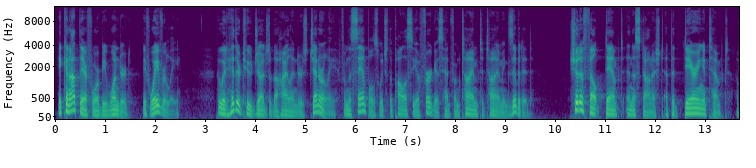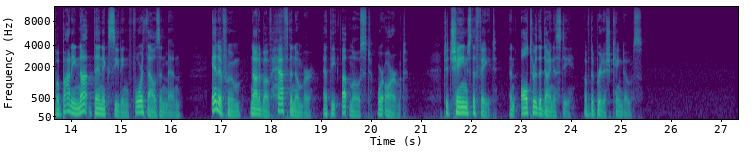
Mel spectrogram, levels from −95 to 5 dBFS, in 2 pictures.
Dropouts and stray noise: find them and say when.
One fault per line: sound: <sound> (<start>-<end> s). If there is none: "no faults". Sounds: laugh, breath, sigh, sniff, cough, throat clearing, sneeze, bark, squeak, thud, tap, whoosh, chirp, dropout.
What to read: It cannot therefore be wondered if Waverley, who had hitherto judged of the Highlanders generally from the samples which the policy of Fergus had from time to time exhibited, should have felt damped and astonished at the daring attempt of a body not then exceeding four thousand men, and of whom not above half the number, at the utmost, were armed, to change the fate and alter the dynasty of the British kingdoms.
no faults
